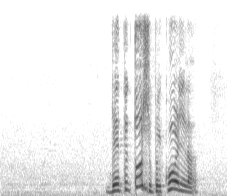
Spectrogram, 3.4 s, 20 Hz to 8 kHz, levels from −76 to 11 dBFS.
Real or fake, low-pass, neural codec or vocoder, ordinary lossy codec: fake; 7.2 kHz; codec, 16 kHz in and 24 kHz out, 1.1 kbps, FireRedTTS-2 codec; none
